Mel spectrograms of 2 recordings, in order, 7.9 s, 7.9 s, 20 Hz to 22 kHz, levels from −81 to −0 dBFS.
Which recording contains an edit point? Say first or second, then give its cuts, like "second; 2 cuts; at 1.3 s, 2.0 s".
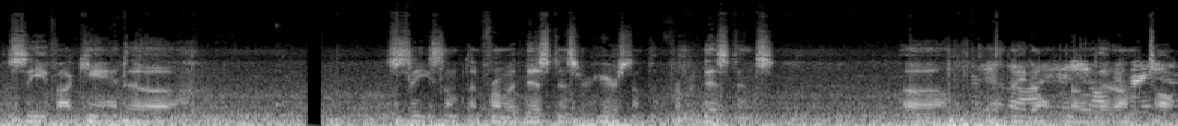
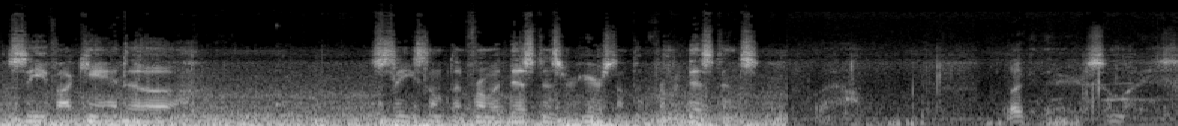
second; 2 cuts; at 2.0 s, 5.3 s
